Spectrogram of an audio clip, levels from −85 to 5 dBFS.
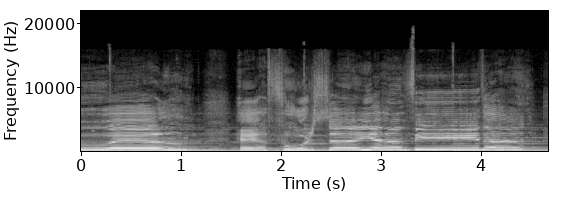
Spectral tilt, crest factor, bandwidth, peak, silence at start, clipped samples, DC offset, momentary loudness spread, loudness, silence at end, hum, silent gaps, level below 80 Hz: -5.5 dB/octave; 12 dB; 15.5 kHz; 0 dBFS; 0 s; under 0.1%; under 0.1%; 8 LU; -12 LUFS; 0 s; none; none; -48 dBFS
